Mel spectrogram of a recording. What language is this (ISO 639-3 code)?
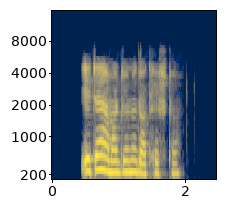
ben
